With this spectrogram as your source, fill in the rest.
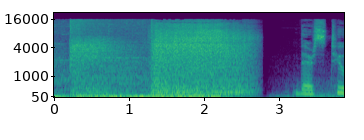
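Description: An energy field crackles and roars loudly.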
